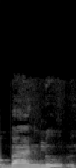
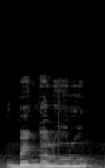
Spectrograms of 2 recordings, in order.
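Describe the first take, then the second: First: Bangalore said in three syllables: Ban-ga-lore; old name Bangalore. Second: Bengaluru said in full, four syllables: Ben-ga-lu-ru; new name Bengaluru. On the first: Teacher giving the old city name to the class, pronouncing Bangalore. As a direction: give the old form Bangalore, ending in -lore. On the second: Teacher reading the new city name to the class, pronouncing Bengaluru in full. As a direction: say Bengaluru, the city's new official name, ending in -luru. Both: Shown as a demonstration. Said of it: "so the pronunciation has come like that".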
